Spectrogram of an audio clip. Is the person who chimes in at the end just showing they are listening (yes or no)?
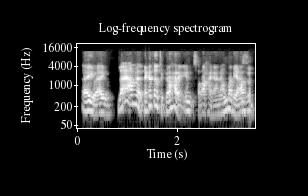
no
